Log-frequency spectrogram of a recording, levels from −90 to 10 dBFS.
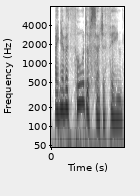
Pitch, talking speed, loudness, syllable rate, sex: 165 Hz, 285 wpm, -19 LUFS, 6.1 syllables/s, male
